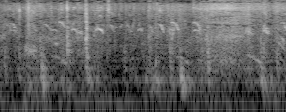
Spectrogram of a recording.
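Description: Young Amrock and Bielefelder chickens clucking and chirping in a farm pen, a busy overlapping flock of short calls, some near and some further off, with no talk.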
